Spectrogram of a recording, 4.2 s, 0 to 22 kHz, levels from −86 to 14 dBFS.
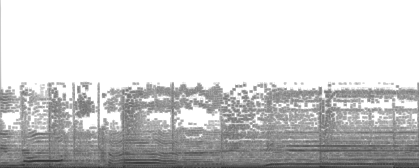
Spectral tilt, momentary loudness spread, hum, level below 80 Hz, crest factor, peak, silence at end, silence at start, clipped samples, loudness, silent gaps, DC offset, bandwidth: -5.5 dB/octave; 4 LU; none; -18 dBFS; 12 dB; 0 dBFS; 0 s; 0 s; under 0.1%; -13 LUFS; none; under 0.1%; 11.5 kHz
